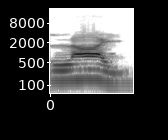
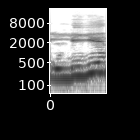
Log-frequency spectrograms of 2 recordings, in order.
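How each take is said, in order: First: The vowel sounds like 'eye'. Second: The vowel sounds like 'ee'. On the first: The speaker calls it right. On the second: The speaker calls it wrong.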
